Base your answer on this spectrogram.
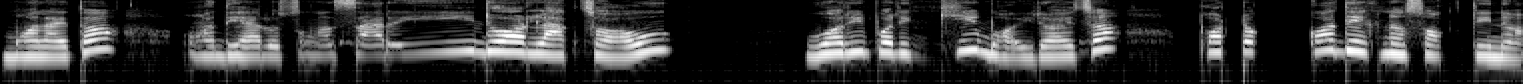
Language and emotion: Nepali, fearful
